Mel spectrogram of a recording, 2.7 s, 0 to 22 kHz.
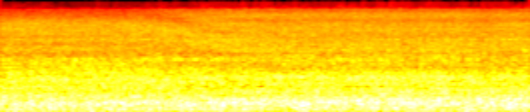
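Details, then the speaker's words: HVAC blower motor on a bench demo rig switched to high speed, drawing about 16–17 amps (about 6 and 10 amps on lower speeds): loud, steady air rush with even motor hum, no ticking, scraping or wobble; normal high-speed operation. "okay so we're at I would call this about 16 17 17 uh amps to run that blower motor on"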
